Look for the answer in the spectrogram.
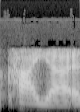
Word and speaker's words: Kaja: So the scene in this book where Kaja, or Kaya as it's pronounced in Czech,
